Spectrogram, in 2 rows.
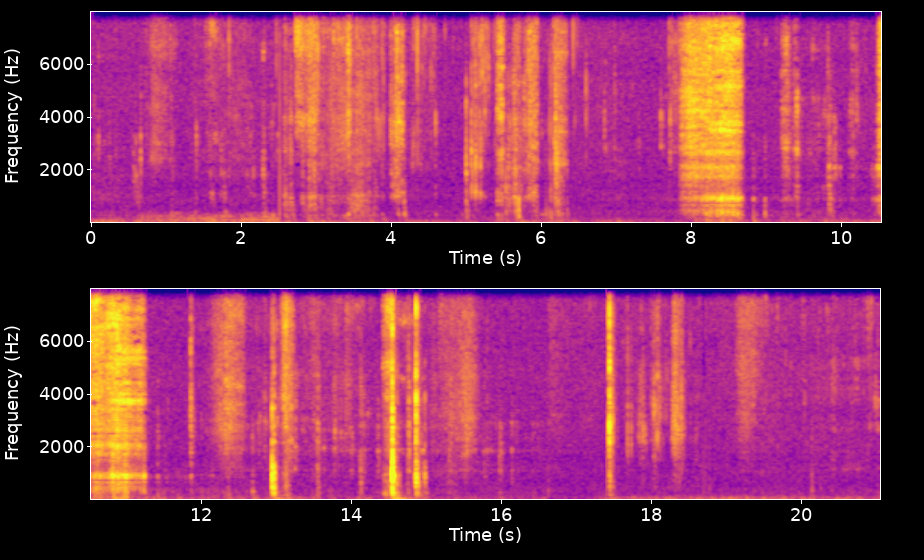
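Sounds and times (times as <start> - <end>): person chewing noodles: 3.7 - 6.6.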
